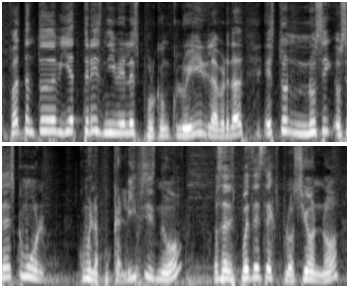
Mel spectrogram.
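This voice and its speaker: Excitable Mexican man playing a game. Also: high voice. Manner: excitable, counts aloud and cries out at misses. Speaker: gaming channel host. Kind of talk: gameplay commentary. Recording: faint music underneath.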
